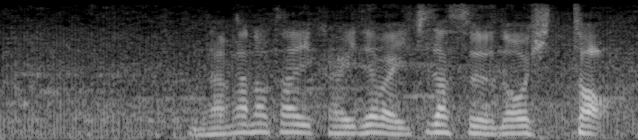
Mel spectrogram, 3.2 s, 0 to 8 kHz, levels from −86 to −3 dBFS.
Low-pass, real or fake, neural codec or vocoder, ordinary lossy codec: 7.2 kHz; fake; vocoder, 22.05 kHz, 80 mel bands, WaveNeXt; none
